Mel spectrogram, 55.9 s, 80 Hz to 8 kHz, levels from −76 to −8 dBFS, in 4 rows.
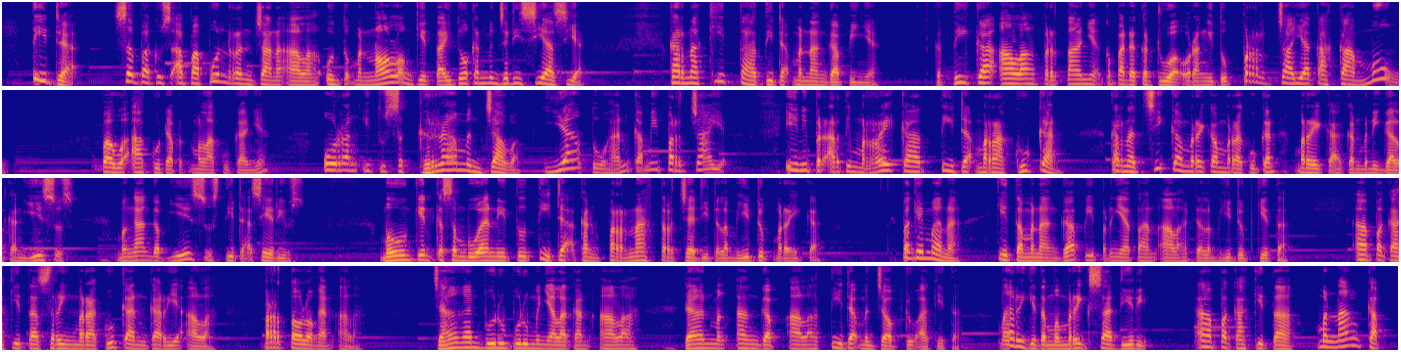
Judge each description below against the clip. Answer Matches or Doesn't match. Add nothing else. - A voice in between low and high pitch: Matches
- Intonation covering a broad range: Matches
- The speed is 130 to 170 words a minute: Doesn't match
